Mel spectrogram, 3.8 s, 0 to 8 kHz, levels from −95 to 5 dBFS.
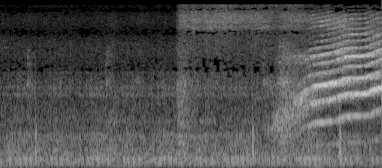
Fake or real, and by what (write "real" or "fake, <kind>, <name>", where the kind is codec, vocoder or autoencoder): real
